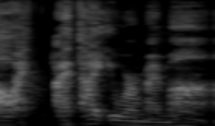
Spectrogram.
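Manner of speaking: quiet, hushed, soft half-whisper. Retelling a TV show's final scene, quoting the fake son: imitating a half-whisper.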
